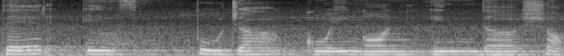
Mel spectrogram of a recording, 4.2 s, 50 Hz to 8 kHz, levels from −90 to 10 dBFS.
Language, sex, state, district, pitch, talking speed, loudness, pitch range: English, male, Maharashtra, Mumbai Suburban, 165 Hz, 115 wpm, -13 LUFS, 155-175 Hz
